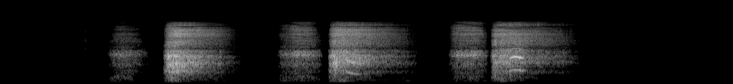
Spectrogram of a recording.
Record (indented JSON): {
  "exhalation_length": "7.3 s",
  "exhalation_amplitude": 18665,
  "exhalation_signal_mean_std_ratio": 0.41,
  "survey_phase": "alpha (2021-03-01 to 2021-08-12)",
  "age": "45-64",
  "gender": "Female",
  "wearing_mask": "No",
  "symptom_cough_any": true,
  "symptom_shortness_of_breath": true,
  "symptom_fatigue": true,
  "symptom_onset": "4 days",
  "smoker_status": "Never smoked",
  "respiratory_condition_asthma": false,
  "respiratory_condition_other": false,
  "recruitment_source": "Test and Trace",
  "submission_delay": "2 days",
  "covid_test_result": "Positive",
  "covid_test_method": "RT-qPCR",
  "covid_ct_value": 30.3,
  "covid_ct_gene": "N gene",
  "covid_ct_mean": 30.9,
  "covid_viral_load": "72 copies/ml",
  "covid_viral_load_category": "Minimal viral load (< 10K copies/ml)"
}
